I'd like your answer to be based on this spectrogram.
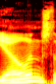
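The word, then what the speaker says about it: Jones: Jeremy Yones, the guy with two soft J's.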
